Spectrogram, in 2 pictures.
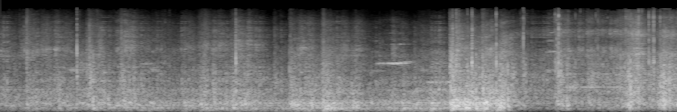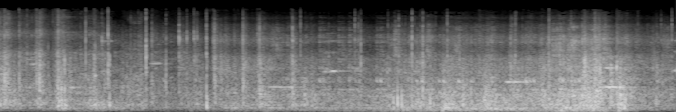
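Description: Narrow-gauge passenger train rolling along the track, heard from aboard: a steady rumble with many irregular clacks and knocks from the wheels and cars, and a few brief faint high squeaks.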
